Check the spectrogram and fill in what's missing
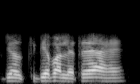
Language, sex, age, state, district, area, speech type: Assamese, male, 45-60, Assam, Sivasagar, rural, conversation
